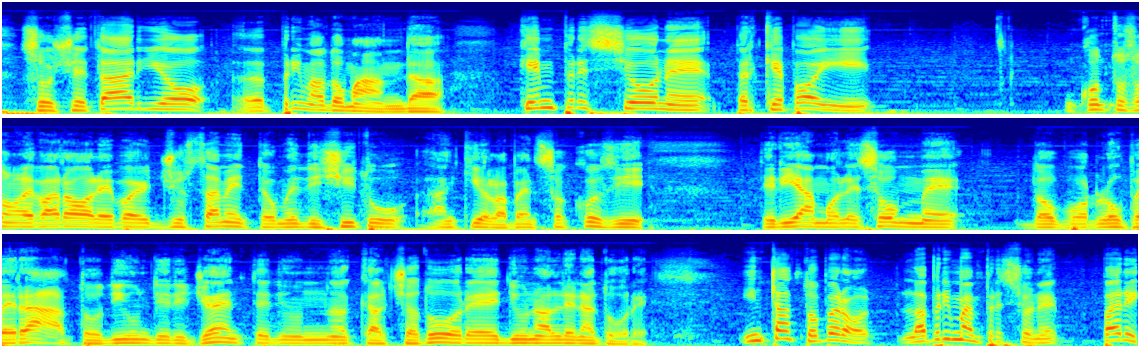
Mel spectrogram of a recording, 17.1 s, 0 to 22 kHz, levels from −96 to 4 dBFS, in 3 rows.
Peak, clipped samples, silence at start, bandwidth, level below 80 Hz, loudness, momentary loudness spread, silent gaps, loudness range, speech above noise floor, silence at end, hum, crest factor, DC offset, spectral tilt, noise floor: -2 dBFS; under 0.1%; 0 s; 13.5 kHz; -34 dBFS; -21 LUFS; 7 LU; none; 2 LU; 25 dB; 0 s; none; 20 dB; under 0.1%; -5 dB/octave; -46 dBFS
